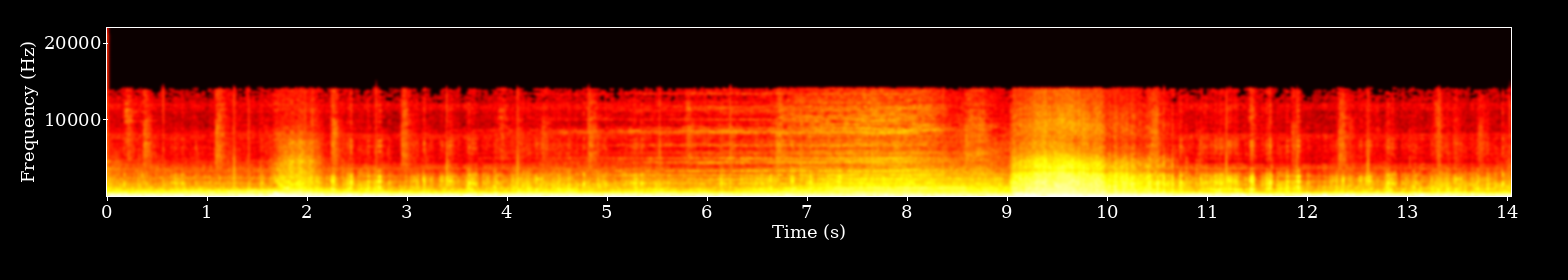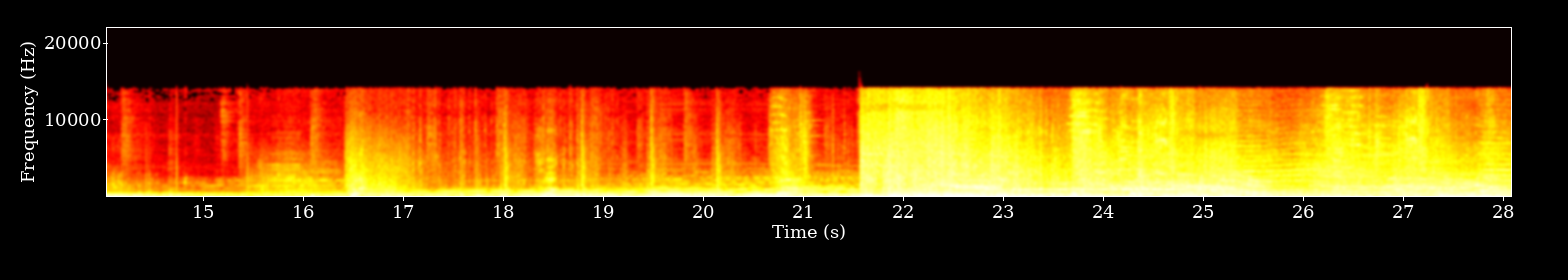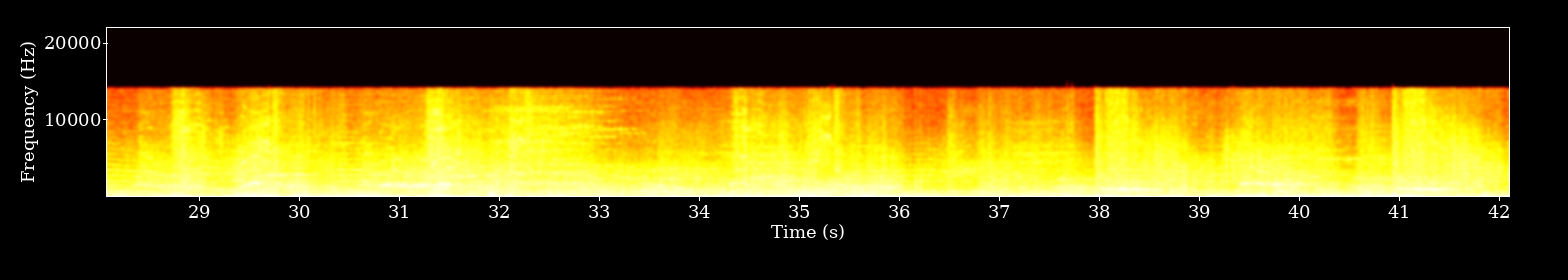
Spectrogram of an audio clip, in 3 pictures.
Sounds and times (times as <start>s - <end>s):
Music: 0.0s - 42.1s.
